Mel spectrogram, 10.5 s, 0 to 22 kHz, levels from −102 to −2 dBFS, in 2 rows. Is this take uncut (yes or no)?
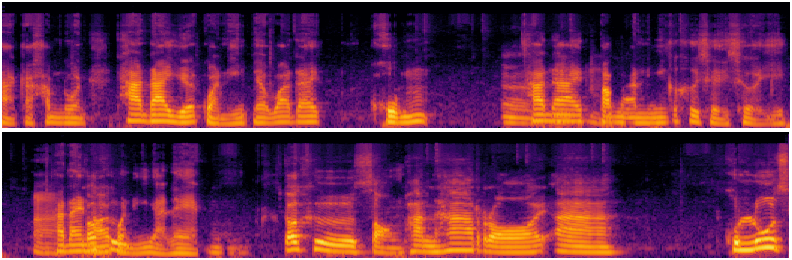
yes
